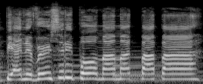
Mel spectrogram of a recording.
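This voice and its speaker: A man's voice: very high voice, fairly even intonation, fast. A man playing a dutiful, playful eldest son who is still a student, in a family radio drama. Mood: playful, teasing. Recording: faint music bed under voice.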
